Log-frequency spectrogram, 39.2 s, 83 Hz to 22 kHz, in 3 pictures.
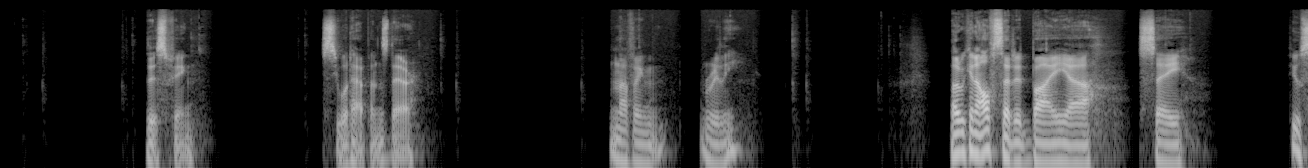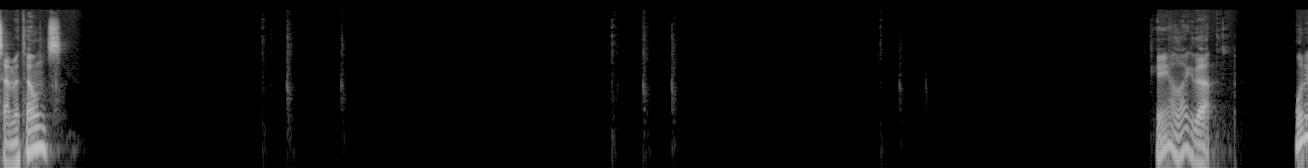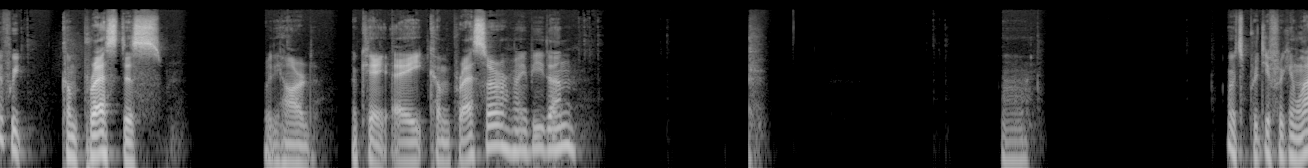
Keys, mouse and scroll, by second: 0.2 click, 0.4 space, 1.2 space, 1.3 click, 2.0 right click, 3.0 click, 4.5 space, 5.8 space, 5.8 click, 8.1 space, 8.8 space, 8.9 click, 10.8-11.9 drag, 11.9-13.3 drag, 13.6 space, 15.2 click, 15.9 space, 17.0-19.4 drag, 19.4 space, 20.7-22.1 drag, 22.1 space, 24.2 space, 24.6 click, 25.3 right click, 26.5 click, 29.0 click, 29.5 click, 29.6-31.2 typing, 32.0 click, 32.8 click, 35.5 click, 36.5 space, 37.3 click, 38.3 space.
